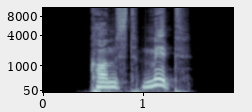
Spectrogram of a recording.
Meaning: second-person singular present of mitkommen
- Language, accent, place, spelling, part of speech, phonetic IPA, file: German, Germany, Berlin, kommst mit, verb, [ˌkɔmst ˈmɪt], De-kommst mit.ogg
